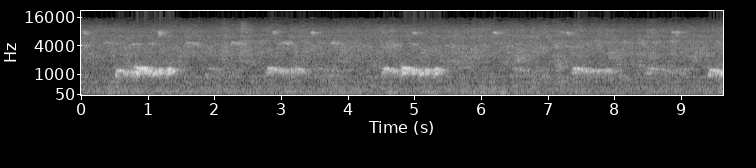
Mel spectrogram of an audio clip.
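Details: Wild zebra dove arriving as a visitor, repeating short rolling trilled coo bursts about every two seconds, with faint high twittering of other birds throughout.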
